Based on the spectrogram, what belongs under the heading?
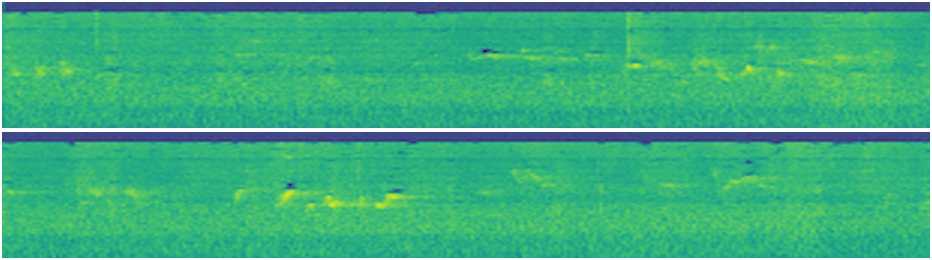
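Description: Small birds chirping a few short times over a steady background noise, with the chirps clustered about three to four seconds in and again around six seconds in.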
